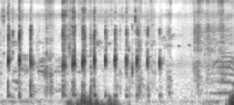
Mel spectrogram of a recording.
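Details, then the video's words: Teetar, the local name for francolin, calling near a male bird and chicks: a quick run of short, bright, high chirps repeated several times a second, partly over low murmuring and handling noise. "teetar awaaz"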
